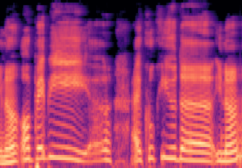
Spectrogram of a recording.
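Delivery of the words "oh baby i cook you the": exaggerated, played-up Spanish accent, very slow. Imagining someone playing up an accent at home: imitating Sofia Vergara accent. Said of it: "Maybe Slojo at home plays up her accent".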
